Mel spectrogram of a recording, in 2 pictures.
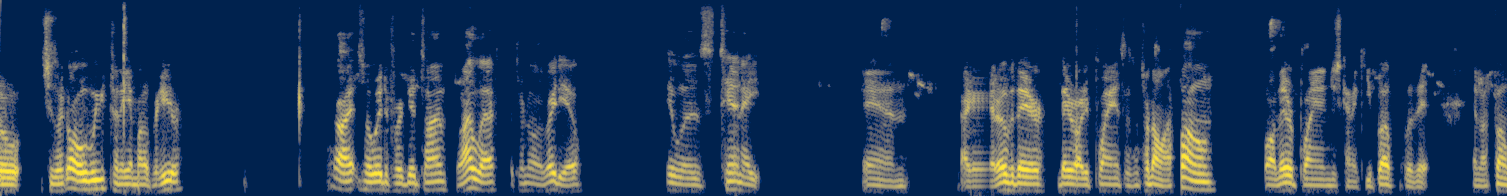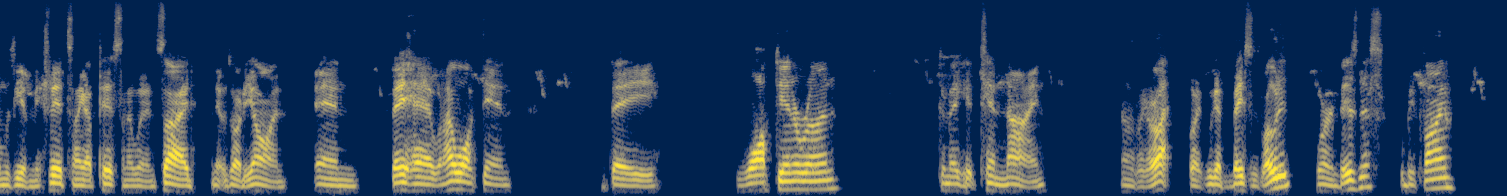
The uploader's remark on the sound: We apologize for the audio we had to use Zoom for this episode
